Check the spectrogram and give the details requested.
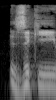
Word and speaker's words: Xiki: by by wiki's uh it's called ziki which is spelled x-iki yep because you know it's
